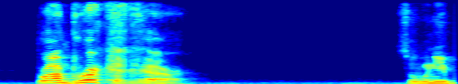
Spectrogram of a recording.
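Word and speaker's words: Bron Breakker: Lots of next generation debuts last night as well, including Rick Steiner's son, Braun Breaker, with 2 Ks, I believe.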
